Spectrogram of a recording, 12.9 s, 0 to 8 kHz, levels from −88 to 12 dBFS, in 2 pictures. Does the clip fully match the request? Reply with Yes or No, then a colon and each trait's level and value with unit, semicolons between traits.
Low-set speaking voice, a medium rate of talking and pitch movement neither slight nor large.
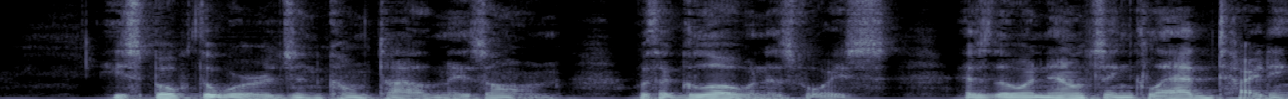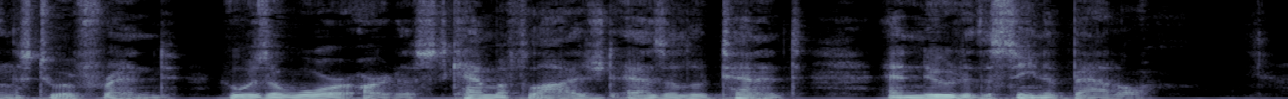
No: low, 110 Hz; average, 170 wpm; narrow, 2.0 semitones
